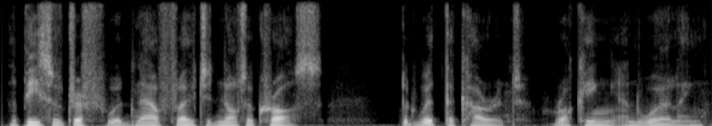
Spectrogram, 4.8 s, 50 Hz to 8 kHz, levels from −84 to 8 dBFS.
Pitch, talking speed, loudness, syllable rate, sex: 120 Hz, 190 wpm, -20 LUFS, 5.3 syllables/s, male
